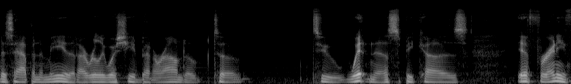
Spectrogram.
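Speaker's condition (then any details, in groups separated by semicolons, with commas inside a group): No condition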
